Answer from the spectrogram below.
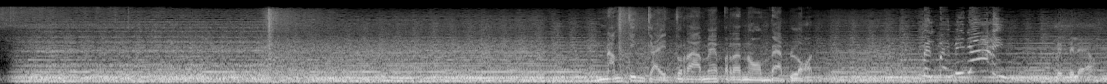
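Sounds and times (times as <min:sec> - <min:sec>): sustained background music: 0:00.0 - 0:11.0.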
